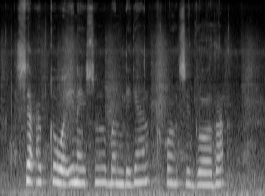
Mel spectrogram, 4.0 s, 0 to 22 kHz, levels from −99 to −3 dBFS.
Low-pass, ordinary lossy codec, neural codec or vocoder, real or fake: none; none; none; real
